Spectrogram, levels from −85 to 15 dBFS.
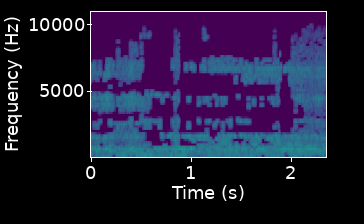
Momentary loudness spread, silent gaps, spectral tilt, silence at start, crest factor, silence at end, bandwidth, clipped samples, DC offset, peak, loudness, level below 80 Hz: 2 LU; none; -1.5 dB/octave; 0 s; 14 dB; 0 s; 10.5 kHz; under 0.1%; under 0.1%; -22 dBFS; -36 LUFS; -76 dBFS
